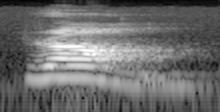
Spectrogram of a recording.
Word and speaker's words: wrong: The letter W is not pronounced at the beginning of a word when the letter R follows. Here are some examples. right, wrong, wreck, wrinkle, wrestling, wrist, wrap.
